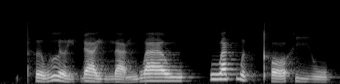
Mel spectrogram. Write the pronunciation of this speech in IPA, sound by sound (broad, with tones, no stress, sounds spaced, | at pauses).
t̪ʰ ə˨˩˦ w l ə˨˩˨ j ɗ a˨˩ j n a˨˩˨ ŋ w a˧ w | w a˦˥ k̚ w ə˨˩ k̚ t̪ʰ ɔ˨˩˦ x i˨˩ w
